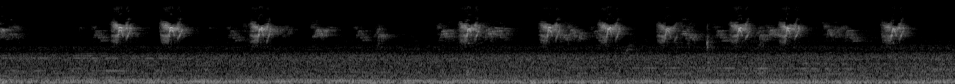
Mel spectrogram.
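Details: In the early morning, house sparrows sing with the rising sun: crisp, high chirps spaced irregularly, sometimes in quick pairs, standing out clearly above a low, steady background murmur.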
